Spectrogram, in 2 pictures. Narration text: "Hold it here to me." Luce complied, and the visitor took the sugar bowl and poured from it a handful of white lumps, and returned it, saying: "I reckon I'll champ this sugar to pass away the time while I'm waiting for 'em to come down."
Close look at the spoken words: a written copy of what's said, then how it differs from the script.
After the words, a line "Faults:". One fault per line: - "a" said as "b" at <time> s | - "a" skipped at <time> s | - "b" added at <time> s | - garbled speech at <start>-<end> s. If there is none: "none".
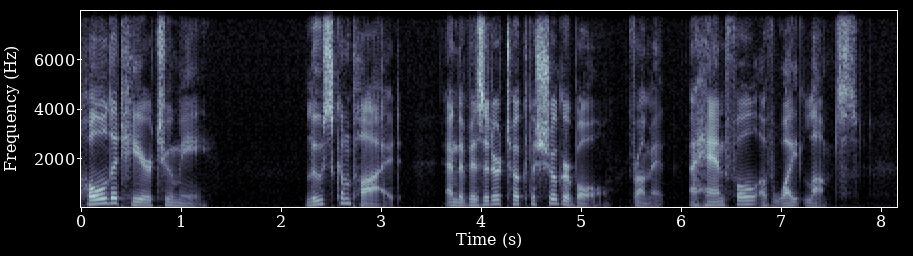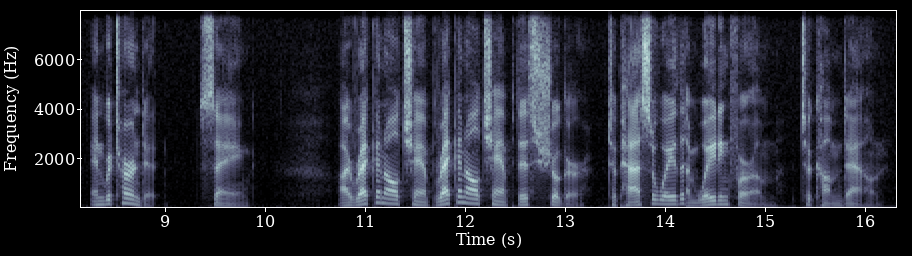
"Hold it here to me." Luce complied, and the visitor took the sugar bowl from it a handful of white lumps, and returned it, saying: "I reckon I'll champ reckon I'll champ this sugar to pass away the I'm waiting for 'em to come down."
Faults:
- "and poured" skipped at 5.3 s
- "reckon I'll champ" added at 11.7 s
- "time while" skipped at 14.2 s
